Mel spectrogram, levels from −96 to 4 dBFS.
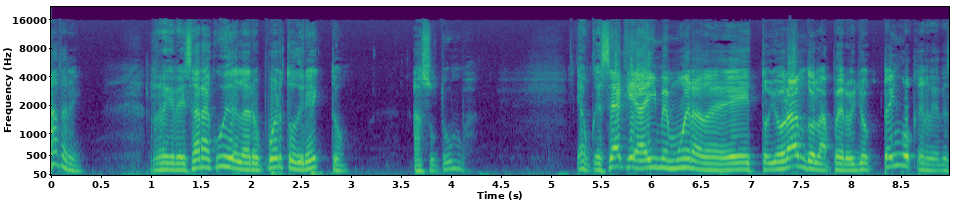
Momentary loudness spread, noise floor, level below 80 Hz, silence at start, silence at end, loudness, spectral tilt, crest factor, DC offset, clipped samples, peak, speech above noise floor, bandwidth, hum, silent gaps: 14 LU; -53 dBFS; -44 dBFS; 0 s; 0 s; -17 LUFS; -3.5 dB/octave; 14 dB; under 0.1%; under 0.1%; -4 dBFS; 36 dB; 16.5 kHz; none; none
